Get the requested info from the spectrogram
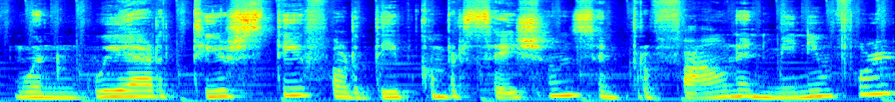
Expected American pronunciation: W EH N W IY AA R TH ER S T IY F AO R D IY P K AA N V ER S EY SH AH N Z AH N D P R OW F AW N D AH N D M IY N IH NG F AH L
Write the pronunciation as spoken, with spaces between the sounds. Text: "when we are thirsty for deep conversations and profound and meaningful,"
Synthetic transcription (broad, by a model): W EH N W IY AA R T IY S T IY F AO R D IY P K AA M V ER S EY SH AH N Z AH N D P R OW F AW N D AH N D M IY N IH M F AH L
